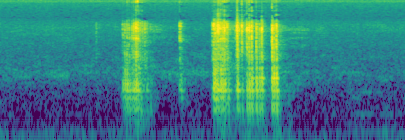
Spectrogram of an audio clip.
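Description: Pencil scratching on a length of sawn timber as it is marked up against a handsaw blade: one short stroke about a second in, a brief one just after, then a quick run of strokes around two seconds in.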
